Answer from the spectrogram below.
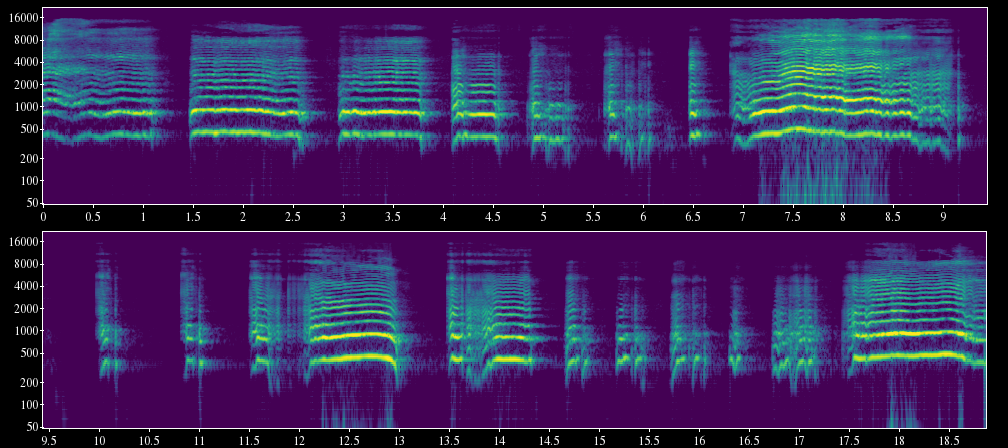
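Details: One-month-old baby crying in repeated high-pitched wails, some long and some short, with brief breaths between; infant crying.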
